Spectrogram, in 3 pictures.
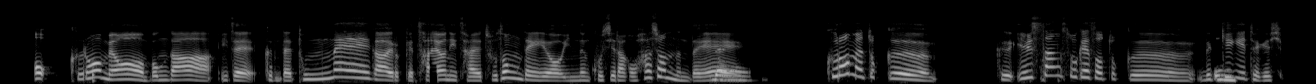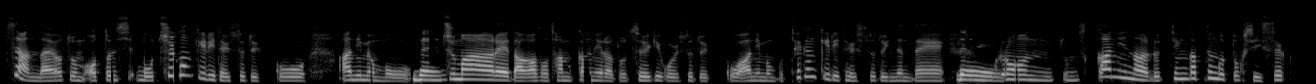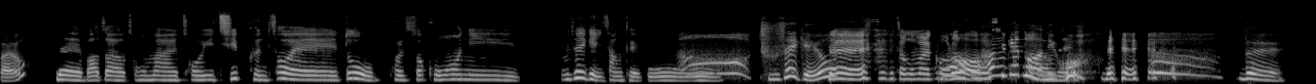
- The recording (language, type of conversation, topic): Korean, podcast, 요즘 도시 생활 속에서 자연을 어떻게 느끼고 계신가요?
- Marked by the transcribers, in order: tapping; other background noise; gasp; laugh; laughing while speaking: "아니고"; laughing while speaking: "네"; laugh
